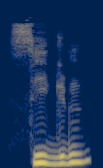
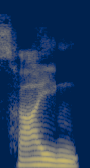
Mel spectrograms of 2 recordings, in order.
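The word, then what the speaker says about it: sign: দেখ সাইন একে কে ভুল করে কেউ কেউ উচ্চারণ করে সিগন বা সাইন কিন্তু এর সঠিক উচ্চারণ কোনটা চলো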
